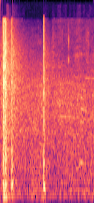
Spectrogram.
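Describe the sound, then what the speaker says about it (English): Fireworks for a Fourth of July celebration at Lake Manawa State Park go off in two loud bangs. A voice talks quietly in the background. "We have everything you need to know about fireworks before celebrating this holiday."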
